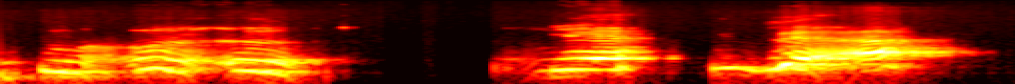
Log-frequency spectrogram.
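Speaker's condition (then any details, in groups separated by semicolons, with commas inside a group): Cerebral palsy; since birth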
